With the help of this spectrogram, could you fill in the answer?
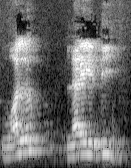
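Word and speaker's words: وَاللَّيْلِ: Whenever qasam is made, then last letter changes into a kasra. So when you pronounce these three together, it will be pronounced wal layli.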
